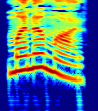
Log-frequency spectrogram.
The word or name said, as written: ಮೀನುಮರ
